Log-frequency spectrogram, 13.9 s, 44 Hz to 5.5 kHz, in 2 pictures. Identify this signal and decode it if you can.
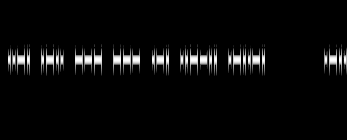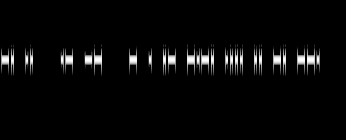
Morse code, heard as a keyed tone, about 25 wpm, spaced as for 20 wpm, 700 Hz. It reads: FLOOR?" "I AM TEACHING
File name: Pinocchio / Pinocchio ch2 15 25 ik1hge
